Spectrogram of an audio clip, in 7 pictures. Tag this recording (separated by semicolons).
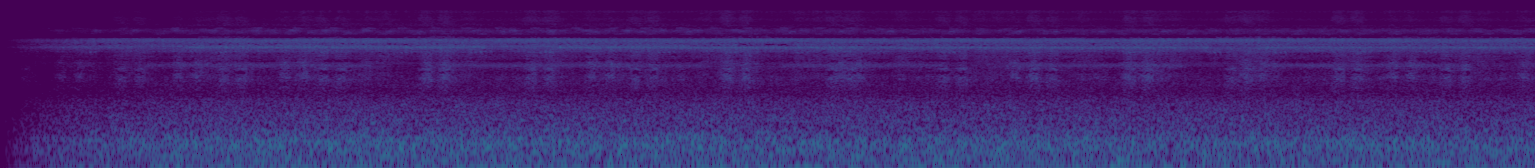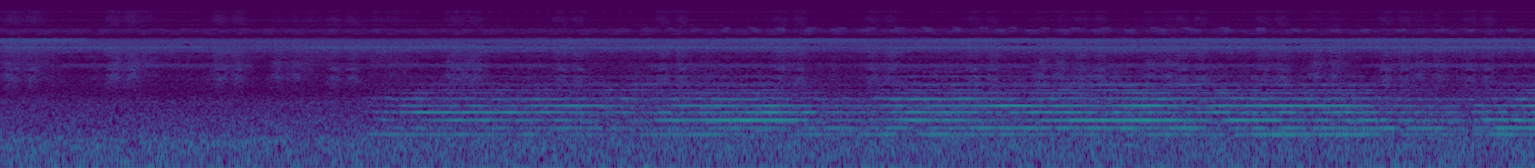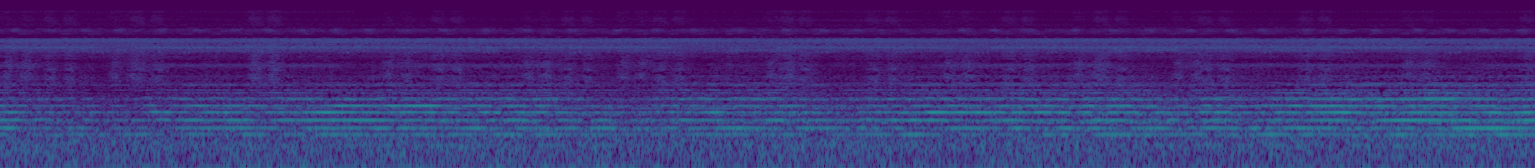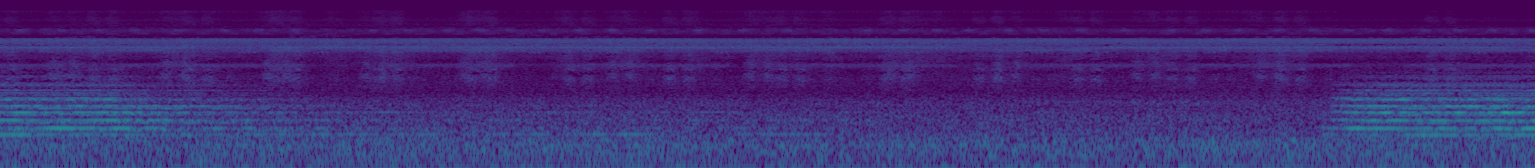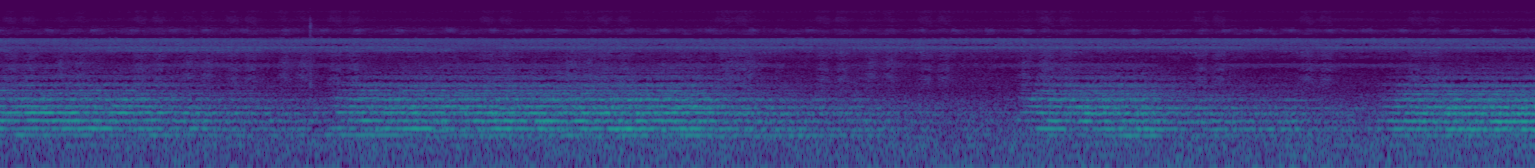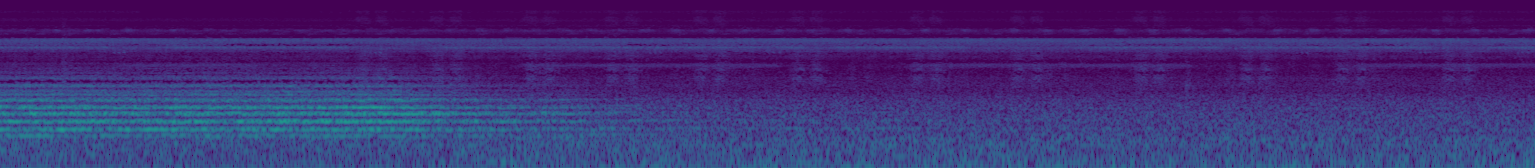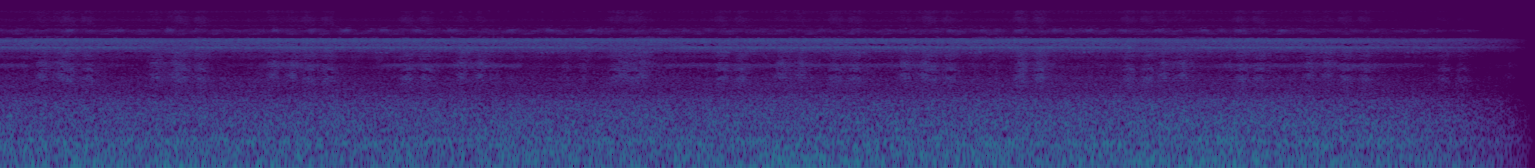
sound-scape; train; morning; August; field-recording; insects; summer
